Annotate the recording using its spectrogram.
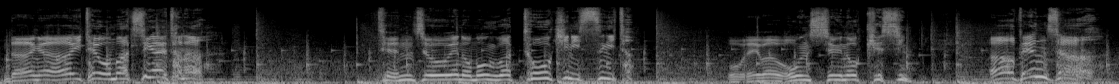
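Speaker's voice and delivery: high-pitched, impassioned villain's boast; theatrical avenger in full cry; menacing battle declaration. Acted. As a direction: proclaim your title to doom the foe. Avenger's battle declaration against the Executor.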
